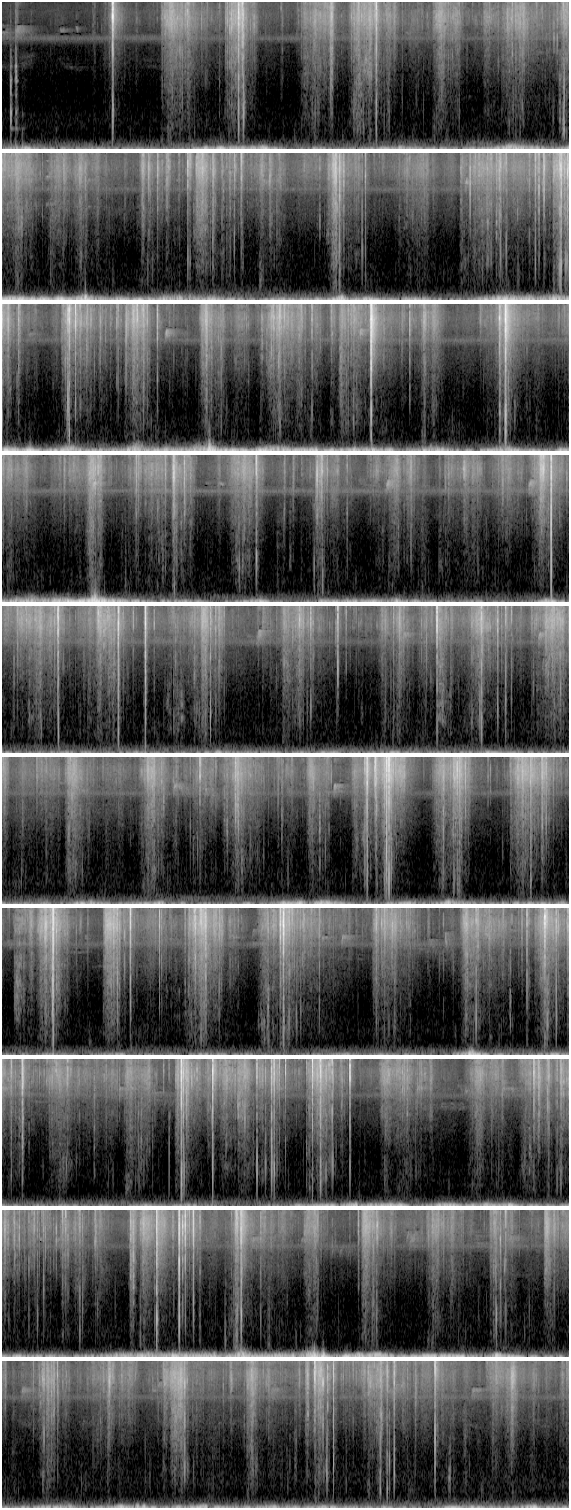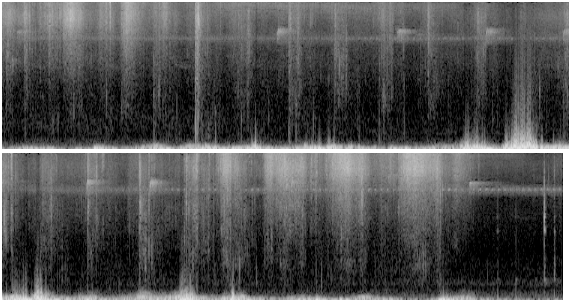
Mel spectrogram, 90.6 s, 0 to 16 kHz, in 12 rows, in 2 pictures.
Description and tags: footsteps in woods
The sound of footsteps crunching a wooded area. I walked at a casual pace and recorded the underbrush snapping and cracking. Recorded in Georgia at the Blankets Creek hiking and biking area.
crunching, trot, forest, footsteps, zoom, wood, walk, walking, wave, woods, twigs, pace, footstep, hiking, h4n, underbrush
